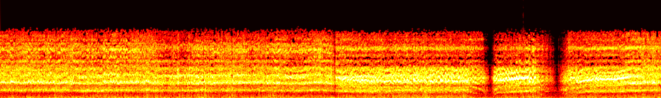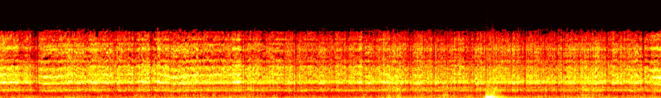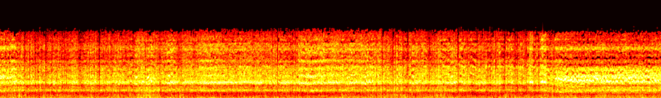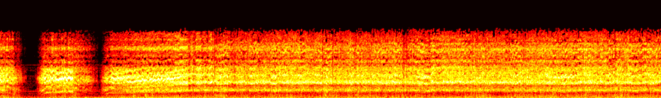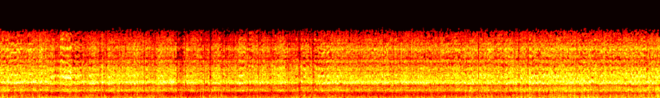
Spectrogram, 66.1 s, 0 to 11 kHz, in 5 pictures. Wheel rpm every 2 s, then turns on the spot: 230, 230, 230, 220, 190, 120, 200, 230, 230, 230, 230, 230, 230, 230, 230, 230, 230, 230, 230, 190, 100, 160, 230, 230, 230, 230, 230, 230, 230, 230, 230, 230, 240.
none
